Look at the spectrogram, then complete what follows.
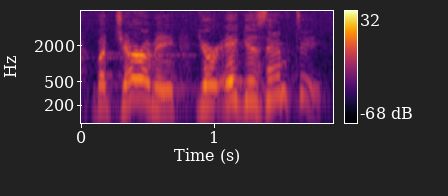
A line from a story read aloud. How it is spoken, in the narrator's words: Doris, at that point, was so flustered, she simply blurted out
